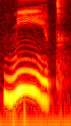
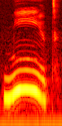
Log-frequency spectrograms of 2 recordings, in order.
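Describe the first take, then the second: First: \"Meat\" spoken clearly with a long E; modelled word meat. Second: \"Meat\" repeated with emphasis, long E; repeated model word meat. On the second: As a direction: echo \"Meat\" firmly. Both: Shown as a demonstration. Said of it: "The word meat also has the long".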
